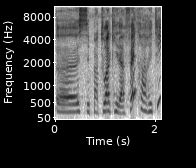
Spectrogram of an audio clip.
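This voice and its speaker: A woman voicing a down-to-earth, sceptical young female pony in an animated cartoon dub, plain-spoken and doubtful. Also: a little high, moderate pace, creaky, very noisy.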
